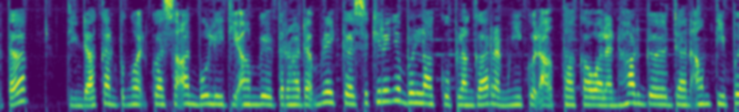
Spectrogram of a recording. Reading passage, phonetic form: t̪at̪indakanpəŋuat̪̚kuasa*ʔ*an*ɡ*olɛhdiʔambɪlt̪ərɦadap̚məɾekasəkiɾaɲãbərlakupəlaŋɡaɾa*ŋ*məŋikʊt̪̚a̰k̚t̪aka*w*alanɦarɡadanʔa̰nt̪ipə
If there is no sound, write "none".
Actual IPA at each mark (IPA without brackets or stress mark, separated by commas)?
ʔ, b, n, w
